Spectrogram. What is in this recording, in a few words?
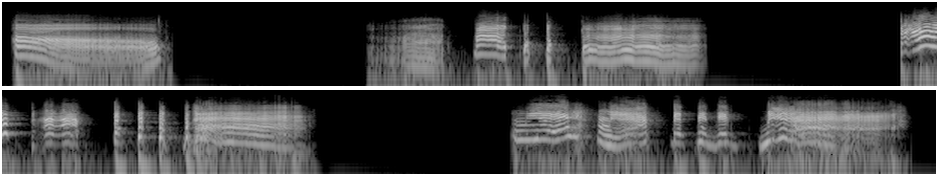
Funny Sgl Chicken, chickens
